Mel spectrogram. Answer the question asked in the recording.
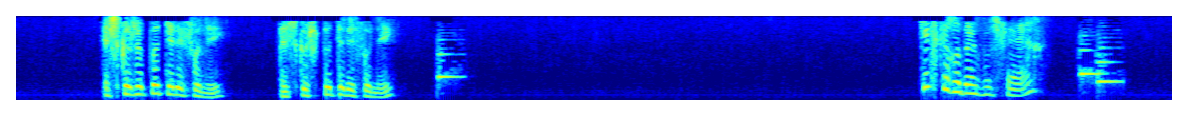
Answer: Il veut téléphoner.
